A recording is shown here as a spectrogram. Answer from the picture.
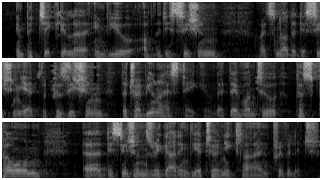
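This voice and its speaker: Moderate pace, ordinary pitch variation, and a German accent. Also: man, medium pitch for a man. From Germany. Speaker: mediator. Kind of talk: mock mediation role-play. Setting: stage with audience.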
